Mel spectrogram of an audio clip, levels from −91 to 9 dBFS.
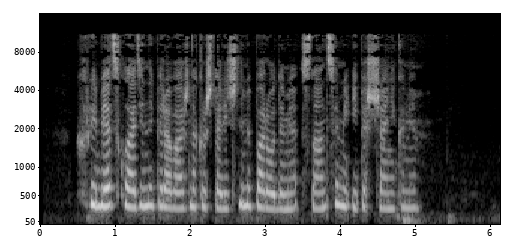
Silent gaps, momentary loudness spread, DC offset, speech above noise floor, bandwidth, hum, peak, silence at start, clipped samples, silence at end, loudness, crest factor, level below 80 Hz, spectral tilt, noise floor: none; 11 LU; under 0.1%; 47 dB; 11.5 kHz; none; -2 dBFS; 0.5 s; under 0.1%; 1.1 s; -18 LUFS; 18 dB; -50 dBFS; -1.5 dB/octave; -65 dBFS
